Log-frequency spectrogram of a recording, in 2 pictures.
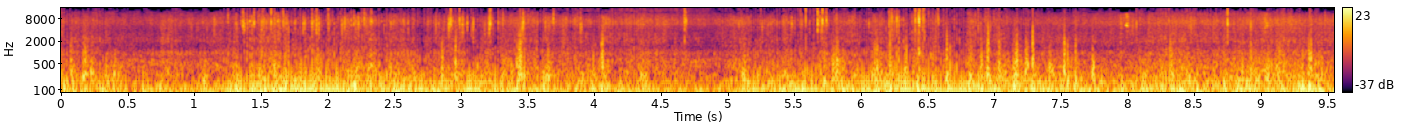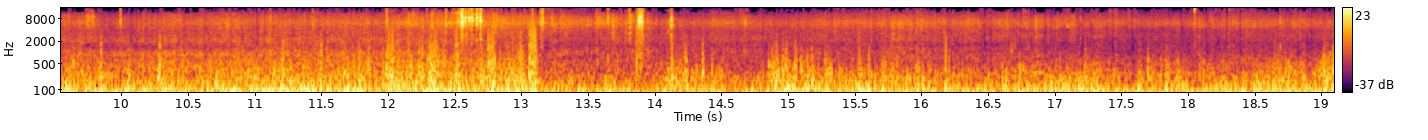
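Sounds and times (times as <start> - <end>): wind buffeting microphone: 0.0 - 19.0.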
